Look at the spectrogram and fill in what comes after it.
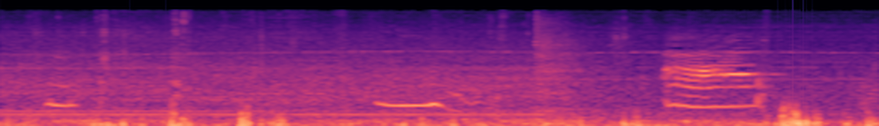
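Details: A cat eating chicken bones gives short, faint mews, then a clearer drawn-out meow near the end, over loud crunching, gnawing and clattering of bone being chewed.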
